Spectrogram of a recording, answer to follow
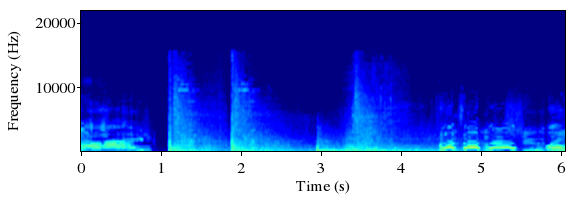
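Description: A single shot from a Smith & Wesson .44 Magnum revolver about a second in, a sudden sharp crack, followed by a few seconds of noisy rumble with two more sharp cracks. Near the end come excited whoops from the onlookers.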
